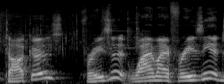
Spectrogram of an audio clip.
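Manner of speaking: normal talking voice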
